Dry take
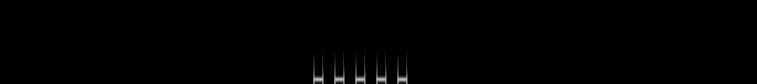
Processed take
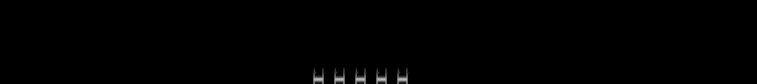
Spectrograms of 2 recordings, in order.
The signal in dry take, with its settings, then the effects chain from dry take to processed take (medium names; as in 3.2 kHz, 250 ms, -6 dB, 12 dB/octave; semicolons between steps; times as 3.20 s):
tone bursts 231 Hz, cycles 20, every 0.21 s, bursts 5, -18 dBFS
steep low-pass 710 Hz 72 dB/octave; band-stop 560 Hz, Q 18; upward expansion 1.5:1, over -44 dBFS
